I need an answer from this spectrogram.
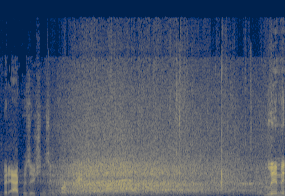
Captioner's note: laughter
